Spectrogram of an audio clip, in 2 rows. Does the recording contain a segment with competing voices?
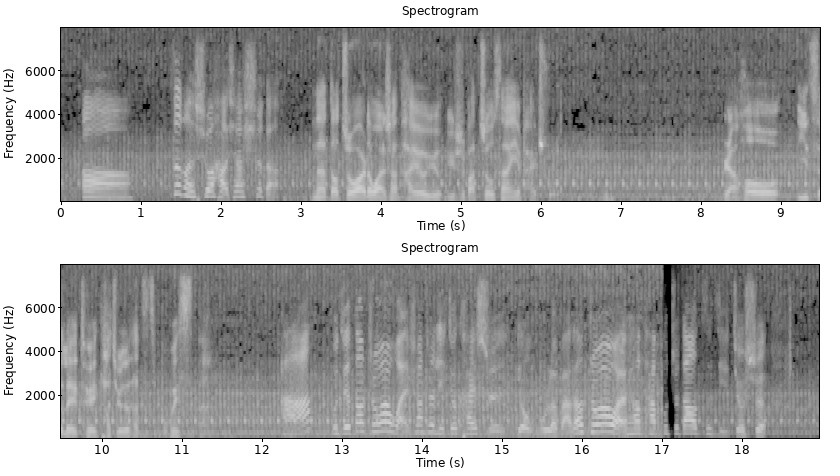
No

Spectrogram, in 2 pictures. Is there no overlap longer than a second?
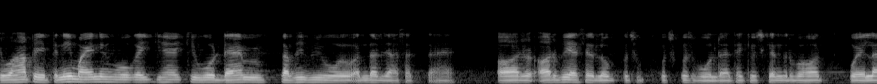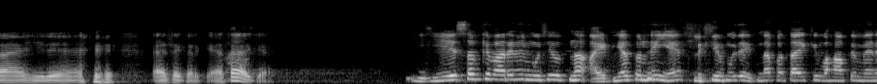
Yes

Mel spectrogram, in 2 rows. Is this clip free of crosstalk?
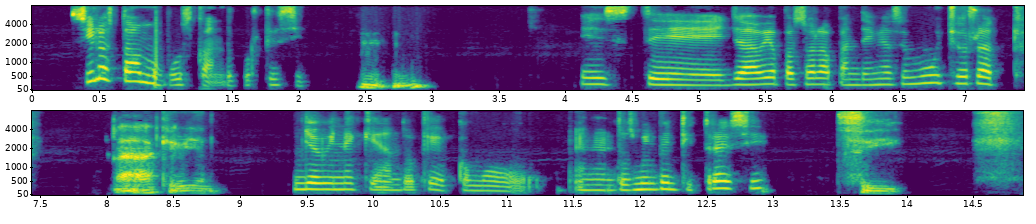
Yes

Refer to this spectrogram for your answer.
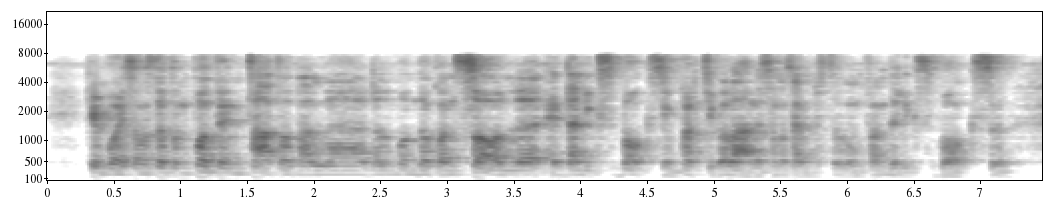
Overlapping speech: No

